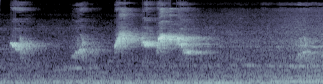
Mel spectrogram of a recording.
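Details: Kept at home during the covid season, a red-whiskered bulbul gives natural song: a sharp opening note, then a loud, rich warbling phrase and a softer closing whistle.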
